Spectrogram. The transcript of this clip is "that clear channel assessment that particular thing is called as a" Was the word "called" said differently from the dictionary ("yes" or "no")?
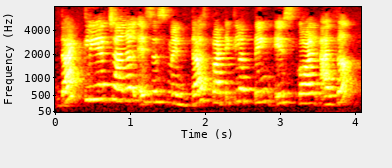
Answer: no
